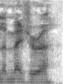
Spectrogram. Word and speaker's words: Le Mesurier: Well, I think they pronounce it how you pronounce it, like John Le Measurer.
